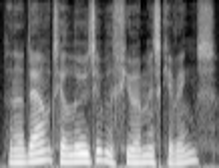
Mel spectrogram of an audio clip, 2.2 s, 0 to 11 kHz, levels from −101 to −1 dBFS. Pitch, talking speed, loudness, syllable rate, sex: 140 Hz, 245 wpm, -14 LUFS, 5.9 syllables/s, male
